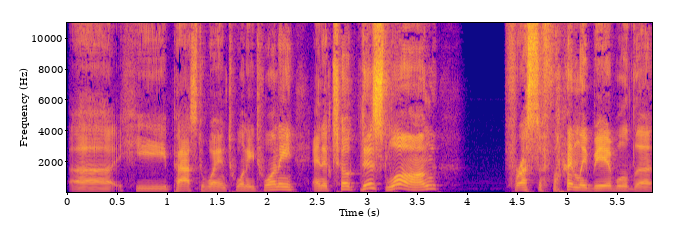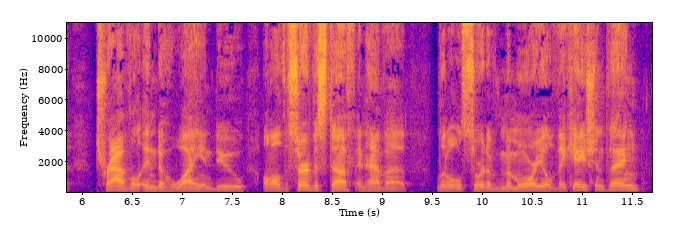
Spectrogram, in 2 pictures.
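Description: Man, raspy throat, congested, hesitant, lots of fillers, casual podcast chat. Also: medium pitch, animated, moderate pace. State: recovering from a cold. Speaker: podcast co-host.

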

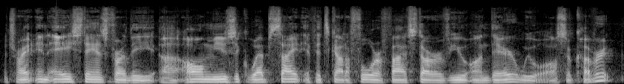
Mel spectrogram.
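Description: Low-voiced man co-hosting a podcast. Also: steady tone, brisk. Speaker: podcast co-host. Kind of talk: casual chat.

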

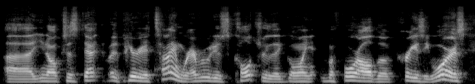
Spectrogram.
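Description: Guy hosting an interview, rambly and excited, lots of um and you know, bright tone. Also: fairly high pitch, quick pace. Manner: rambling, filler-heavy, enthusiastic. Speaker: interviewer, host. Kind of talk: casual interview chat.

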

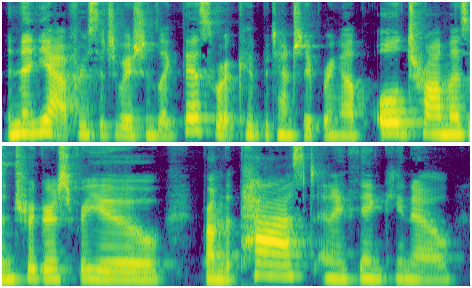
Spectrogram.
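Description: A woman hosts a podcast interview in a mid-pitched voice. She introduces her guest eagerly and keeps the talk moving with affirming replies. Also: a little fast, pushed and bright. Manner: affirming, enthusiastic. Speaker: podcast host. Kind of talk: conversational interview.

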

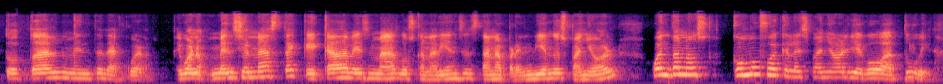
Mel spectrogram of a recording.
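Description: A woman's voice: mid-range voice, moderate pace. A woman hosting an interview, asking questions in a friendly, affirming way. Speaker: interviewer host.

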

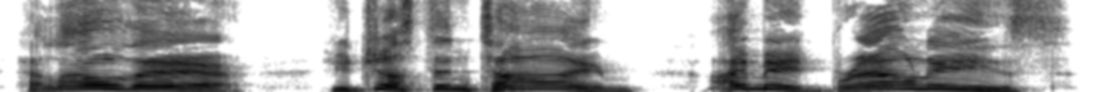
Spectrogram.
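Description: A man voicing a warm, folksy old country woman who welcomes visitors to her farm. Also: extremely high pitch, big pitch swings, takes it slowly, pitched above the performer's own voice, exaggerated voice. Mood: cheerful.

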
